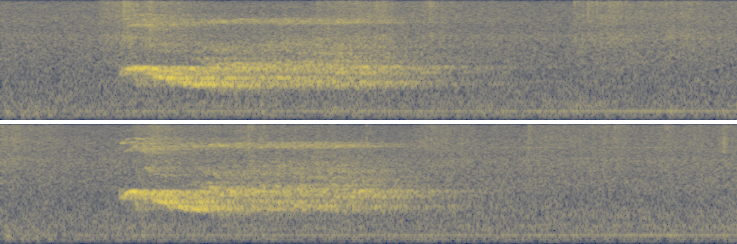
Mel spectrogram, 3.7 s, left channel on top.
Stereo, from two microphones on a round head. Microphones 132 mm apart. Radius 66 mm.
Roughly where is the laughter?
Right.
